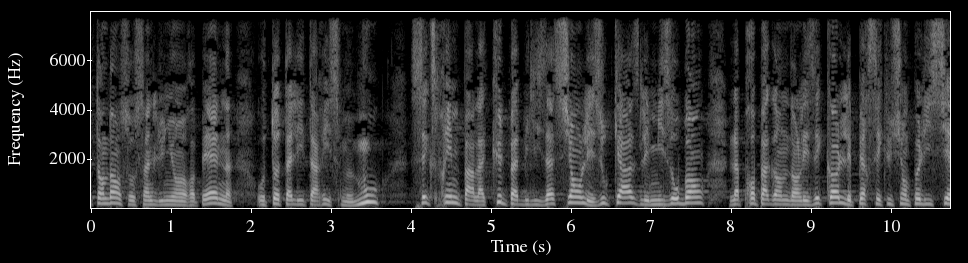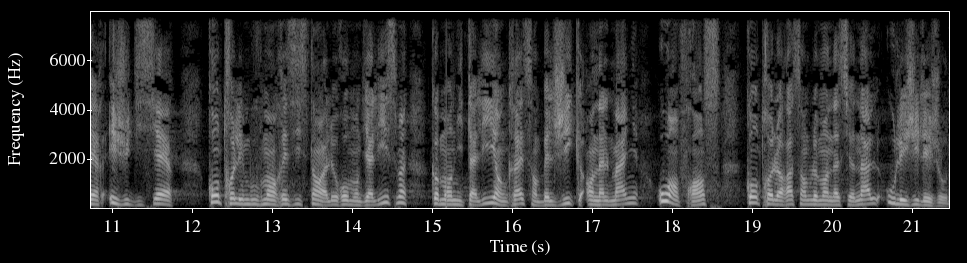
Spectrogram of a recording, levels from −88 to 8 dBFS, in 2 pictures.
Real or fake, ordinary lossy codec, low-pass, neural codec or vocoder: real; none; none; none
